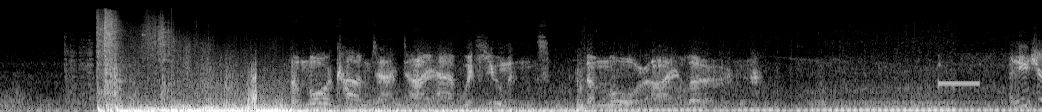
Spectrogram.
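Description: A tank engine rumbles steadily as the tank drives.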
